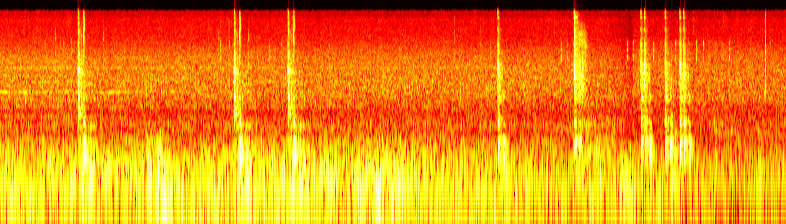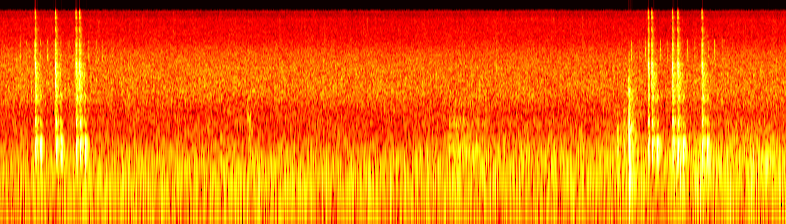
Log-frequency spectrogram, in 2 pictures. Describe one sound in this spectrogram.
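Short interface clicks sound as menus open and buttons are pressed.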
